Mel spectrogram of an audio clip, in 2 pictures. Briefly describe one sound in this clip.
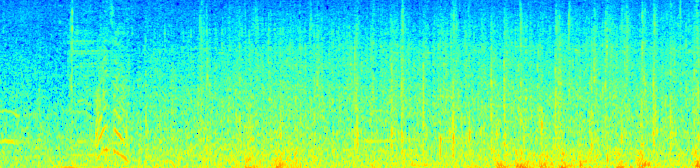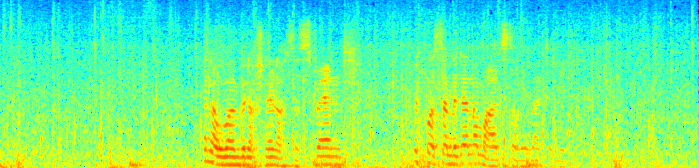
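Carriage wheels rattle over cobblestones.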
